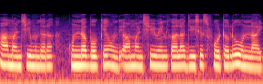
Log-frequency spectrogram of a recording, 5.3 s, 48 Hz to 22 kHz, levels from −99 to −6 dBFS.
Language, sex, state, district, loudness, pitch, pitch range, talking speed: Telugu, female, Telangana, Hyderabad, -14 LUFS, 185 Hz, 180-190 Hz, 135 wpm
